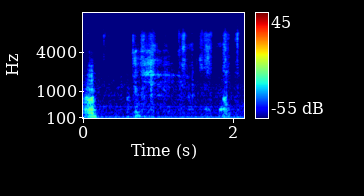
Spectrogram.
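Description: Near silence on an open call microphone, with a few faint brief rustles.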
